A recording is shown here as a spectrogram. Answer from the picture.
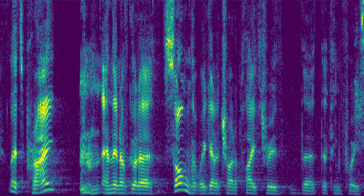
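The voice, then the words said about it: Slightly strained, worn voice. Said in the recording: “My voice is playing up a little bit because I was here last night”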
